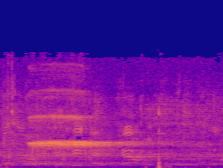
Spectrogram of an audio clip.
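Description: Referee's whistle blown once, a steady high tone held for about a second, signalling the start of the wrestling bout. A single dull thump follows shortly after.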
